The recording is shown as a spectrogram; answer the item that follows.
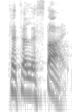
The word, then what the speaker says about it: tetelestai: You know, that word, it is finished, comes from a Greek word that is pronounced tetelestai.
